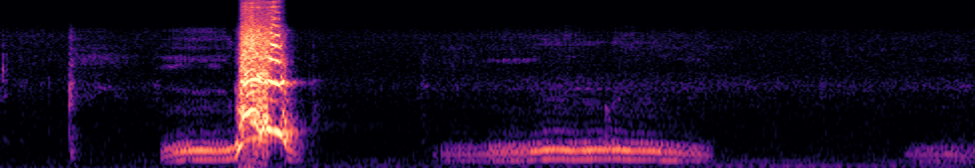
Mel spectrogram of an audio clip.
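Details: Yorkshire Terrier guarding the house: a low, harmonic growl rises into one loud, sharp bark, then a longer rumbling growl and the start of another, recorded indoors on a phone.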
